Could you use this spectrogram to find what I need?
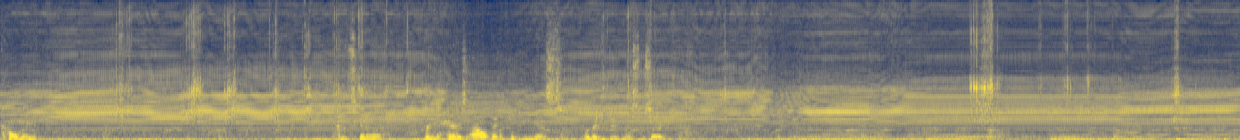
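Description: An electric trimmer buzzes steadily, close by.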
